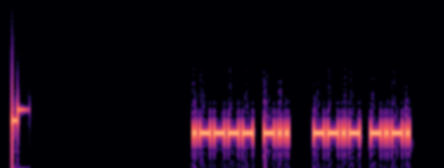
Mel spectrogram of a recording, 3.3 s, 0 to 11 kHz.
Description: Morse code, heard as a keyed tone, about 43 wpm, 700 Hz. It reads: 1D QC
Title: Field Day Exchanges Encore - 45wpm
